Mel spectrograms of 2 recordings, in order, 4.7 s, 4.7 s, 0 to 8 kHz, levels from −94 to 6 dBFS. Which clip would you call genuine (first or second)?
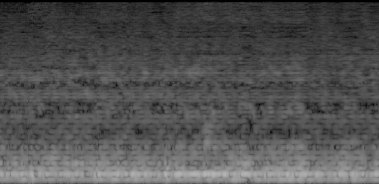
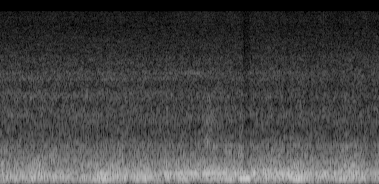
second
